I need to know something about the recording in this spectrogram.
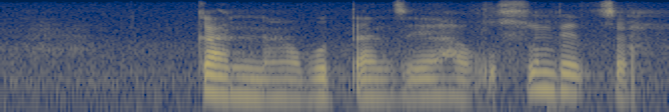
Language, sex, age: Venda, female, 26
